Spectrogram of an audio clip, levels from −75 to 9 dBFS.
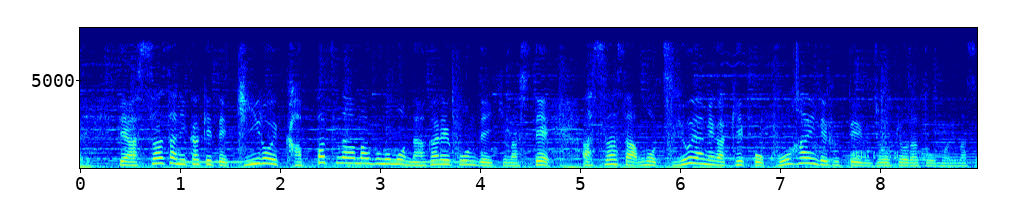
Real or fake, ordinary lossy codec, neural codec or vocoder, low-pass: real; none; none; 7.2 kHz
